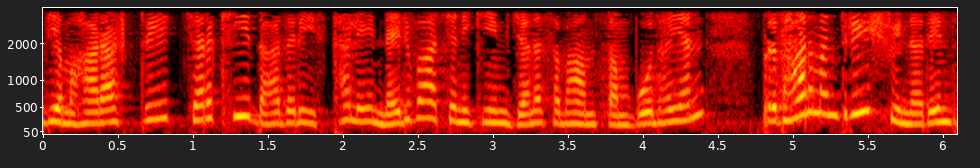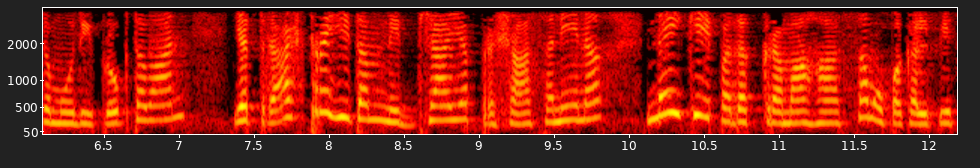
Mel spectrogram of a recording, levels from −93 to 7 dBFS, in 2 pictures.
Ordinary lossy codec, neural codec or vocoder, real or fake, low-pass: AAC, 24 kbps; none; real; 3.6 kHz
